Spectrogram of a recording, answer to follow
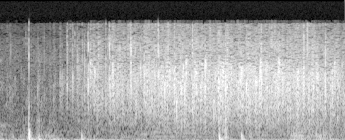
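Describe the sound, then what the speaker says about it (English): A crowd in a Batman video game applauds steadily, dense clapping building slightly and holding at a moderate level, with a few sharper claps standing out early on. "could have heard that applause"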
